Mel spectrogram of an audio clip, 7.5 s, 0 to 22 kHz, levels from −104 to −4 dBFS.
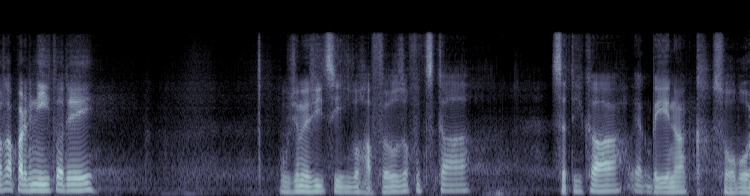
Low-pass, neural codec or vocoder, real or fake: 10.8 kHz; codec, 16 kHz in and 24 kHz out, 0.9 kbps, LongCat-Audio-Codec, four codebook decoder; fake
